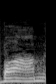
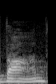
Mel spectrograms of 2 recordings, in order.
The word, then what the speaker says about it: Vam: Typically in Tibetan it's pronounced Bam instead of Vam, so this is the Sanskrit version here.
